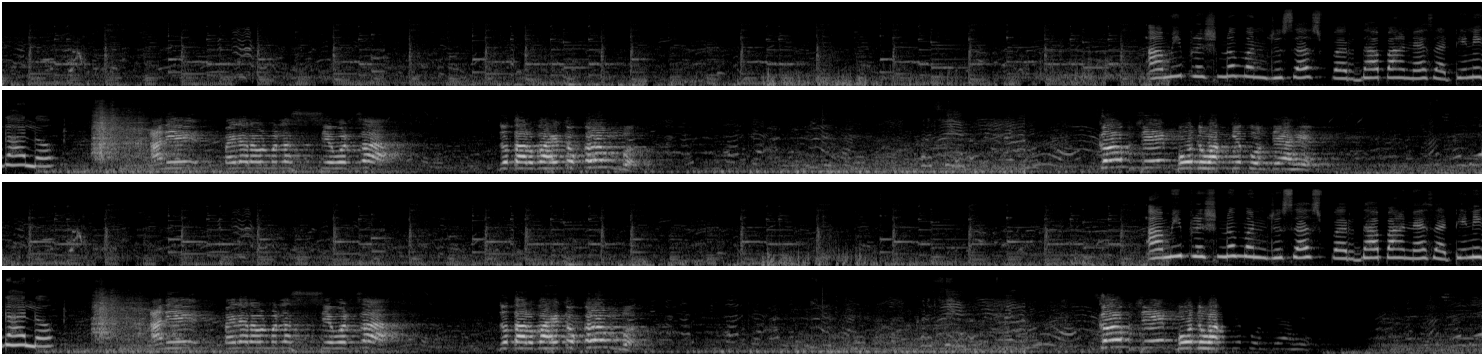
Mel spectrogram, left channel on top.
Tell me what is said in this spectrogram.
आम्ही प्रश्नमंजुषा स्पर्धा पाहण्यासाठी निघालो. आणि पहिल्या राऊंड मधला शेवटचा जो तालुका आहे तो कळंब. कबचे बोधवाक्य कोणते आहे?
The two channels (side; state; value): both; normal; correlation -0.16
